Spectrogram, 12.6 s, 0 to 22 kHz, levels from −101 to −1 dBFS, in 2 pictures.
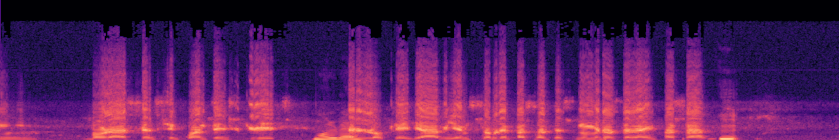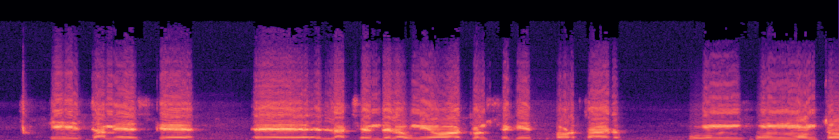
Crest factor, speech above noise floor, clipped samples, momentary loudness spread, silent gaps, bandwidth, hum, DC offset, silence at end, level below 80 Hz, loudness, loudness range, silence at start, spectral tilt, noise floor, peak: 18 dB; 31 dB; under 0.1%; 8 LU; none; 18 kHz; none; under 0.1%; 0 s; -66 dBFS; -23 LUFS; 4 LU; 0 s; -1.5 dB/octave; -56 dBFS; -8 dBFS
